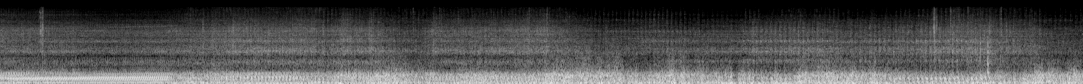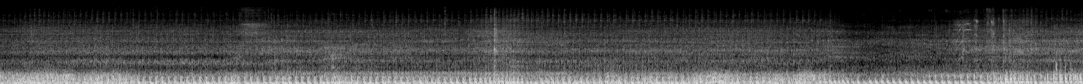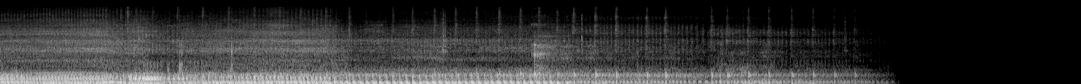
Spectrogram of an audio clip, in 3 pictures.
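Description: Dirt bike engine running as it is ridden along a dirt trail, heard from the bike itself, its pitch shifting with the throttle. The sound fades out near the end.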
